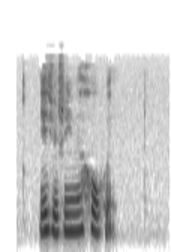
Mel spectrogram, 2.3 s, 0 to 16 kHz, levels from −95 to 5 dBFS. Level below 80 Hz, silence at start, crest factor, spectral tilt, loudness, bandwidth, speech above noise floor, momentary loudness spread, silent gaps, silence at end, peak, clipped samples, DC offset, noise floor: -78 dBFS; 0.55 s; 18 dB; -4.5 dB/octave; -25 LUFS; 7.8 kHz; 35 dB; 9 LU; none; 0.75 s; -8 dBFS; under 0.1%; under 0.1%; -59 dBFS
